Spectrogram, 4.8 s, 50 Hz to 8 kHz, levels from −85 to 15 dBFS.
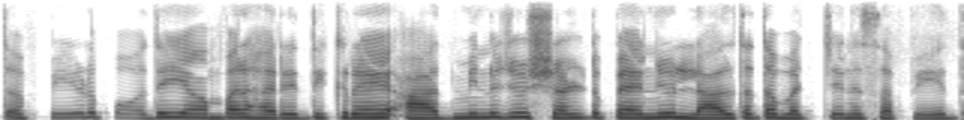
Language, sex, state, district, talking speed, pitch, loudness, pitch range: Hindi, female, Chhattisgarh, Sukma, 250 wpm, 255 Hz, -15 LUFS, 235-260 Hz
